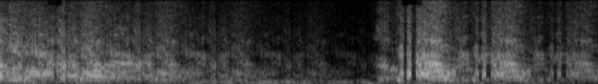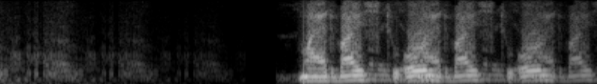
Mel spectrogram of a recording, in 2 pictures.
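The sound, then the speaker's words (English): A lion roars in a few deep, rumbling bursts, loud, after a stretch of muffled, lower-level sound, with a brief silence before the final roars. “You know, do the lions roar?”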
